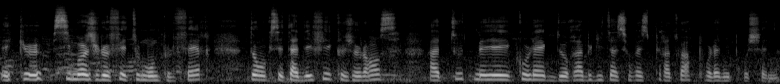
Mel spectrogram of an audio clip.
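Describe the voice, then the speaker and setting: Fairly quick speech from a woman with a fairly high pitch, ordinary pitch variation, and noticeable background noise. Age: 60s. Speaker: trail participant with lung disease. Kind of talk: interview testimony.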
